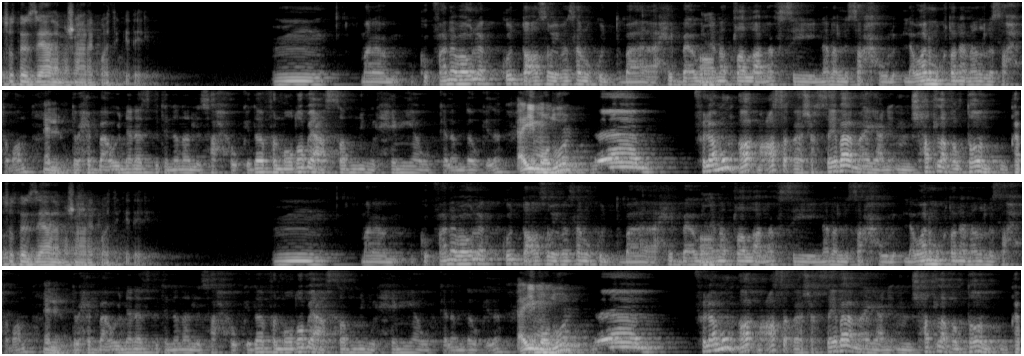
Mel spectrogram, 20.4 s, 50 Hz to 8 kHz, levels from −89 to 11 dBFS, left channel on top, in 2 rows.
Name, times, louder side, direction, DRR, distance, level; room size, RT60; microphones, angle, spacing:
voice 1, 0.0-1.4 7.0-7.1 10.6-10.8 15.4-15.9, left 1 dB, 50° left, 6 dB, 2.7 m, -24 dB
voice 2, 2.7-3.3 3.6-10.6 10.9-15.4 16.1-16.8 17.1-20.3, left 2 dB, 75° left, 8 dB, 1.2 m, -29 dB
29.5 x 14.0 x 7.9 m, 0.75 s
head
